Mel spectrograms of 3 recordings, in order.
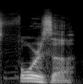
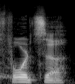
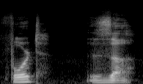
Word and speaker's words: Forza: The franchise has continued on the Xbox 360 and is often mispronounced as Forza or something along those lines. So now you know it's Fortza, not Forza. Fortza, not forz.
